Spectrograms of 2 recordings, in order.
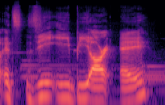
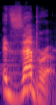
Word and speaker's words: zebra: because zebra, you know, it's zeb r a because you know there's no extended e sound, right? It's ze like you know zeppelin or um you know zephr, right? It's zebra, right?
